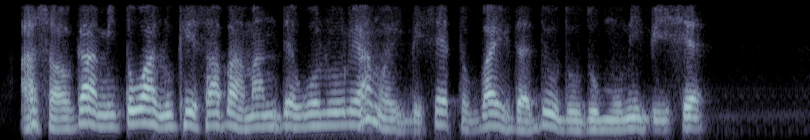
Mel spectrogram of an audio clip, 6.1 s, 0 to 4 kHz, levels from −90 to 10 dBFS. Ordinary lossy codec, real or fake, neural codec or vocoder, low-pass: none; fake; codec, 16 kHz in and 24 kHz out, 0.4 kbps, LongCat-Audio-Codec, fine tuned four codebook decoder; 3.6 kHz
